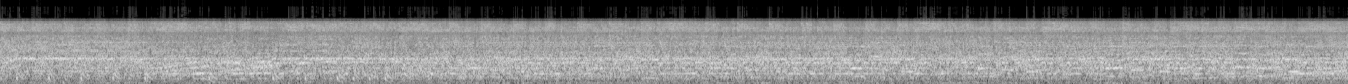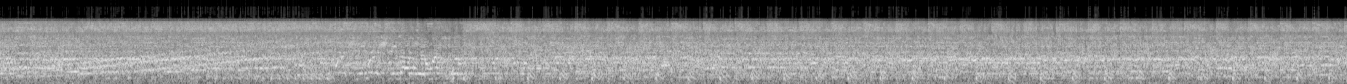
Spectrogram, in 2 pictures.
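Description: Hardcore dance music mixed from vinyl on two turntables, loud and dense throughout, with rising synth sweeps around the middle.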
